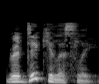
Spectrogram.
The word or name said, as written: ridiculously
